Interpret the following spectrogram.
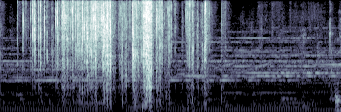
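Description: A trading-card pack wrapper torn open and crinkled by gloved hands: dense crackling for about two and a half seconds, loudest near the middle, then only the background music.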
